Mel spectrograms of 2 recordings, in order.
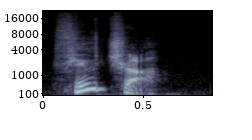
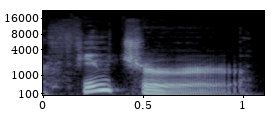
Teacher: bringing that R more forward, that harder North American R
